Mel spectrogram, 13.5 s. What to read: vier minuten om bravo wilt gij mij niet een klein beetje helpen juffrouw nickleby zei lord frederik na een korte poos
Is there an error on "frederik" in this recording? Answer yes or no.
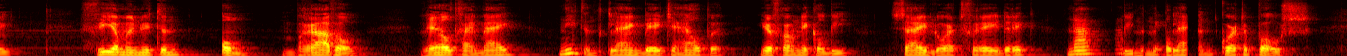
no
